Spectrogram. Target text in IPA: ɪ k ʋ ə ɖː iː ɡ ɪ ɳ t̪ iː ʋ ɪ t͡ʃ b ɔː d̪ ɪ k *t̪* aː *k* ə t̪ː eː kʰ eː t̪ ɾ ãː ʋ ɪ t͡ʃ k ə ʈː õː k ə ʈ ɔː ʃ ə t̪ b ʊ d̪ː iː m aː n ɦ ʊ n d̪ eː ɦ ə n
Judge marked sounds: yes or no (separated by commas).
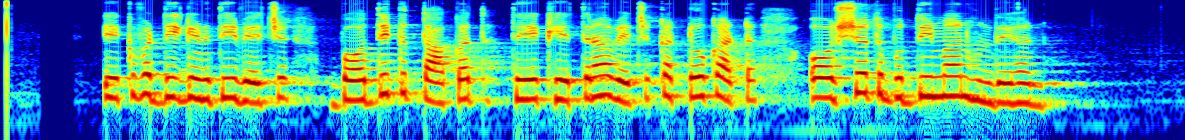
yes, yes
